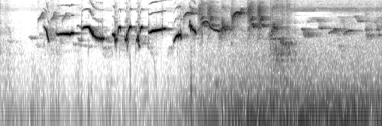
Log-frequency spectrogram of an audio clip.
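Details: Oriental magpie-robin singing to call a rival, the 'ngeplong' style used to provoke birds: a fast run of sweet falling whistles, then a hissing, noisy wash of sound as the phrase fades.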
